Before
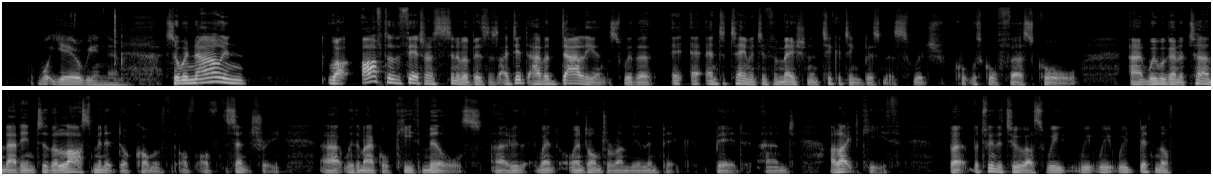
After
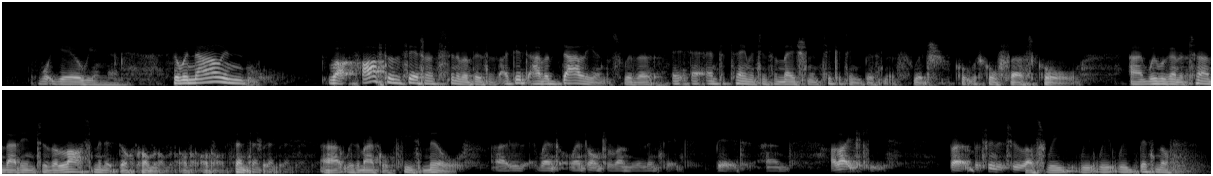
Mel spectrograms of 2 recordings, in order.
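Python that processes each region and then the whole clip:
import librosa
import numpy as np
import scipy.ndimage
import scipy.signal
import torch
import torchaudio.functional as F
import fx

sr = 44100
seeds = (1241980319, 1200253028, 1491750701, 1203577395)

y = fx.chain(x, sr, fx.lowpass(hz=2100.0, slope=12),
    fx.transient(attack_db=5, sustain_db=-4), at=(8.69, 11.3))
y = fx.chain(y, sr, fx.transient(attack_db=7, sustain_db=-5),
    fx.echo_feedback(ms=160, feedback_pct=51, wet_db=-14.0), at=(13.17, 15.37))
y = fx.chain(y, sr, fx.highpass(hz=290.0, slope=24),
    fx.doubler(ms=22.0, db=-12.5), at=(16.63, 22.33))
y = scipy.signal.sosfilt(scipy.signal.butter(4, 1200.0, 'lowpass', fs=sr, output='sos'), y)
y = fx.sustainer(y, sr, db_per_s=72.0)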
